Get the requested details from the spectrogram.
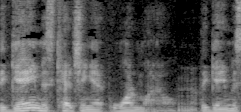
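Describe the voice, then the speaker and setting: With an American accent, a man talks at a fairly quick pace. His medium-pitched voice is somewhat breathy. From US Midwest, small-town Ohio. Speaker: Marine Corps veteran. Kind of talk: casual chat.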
